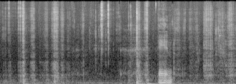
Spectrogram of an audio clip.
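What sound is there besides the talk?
cutting into high density foam and chicken wire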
